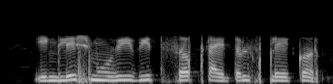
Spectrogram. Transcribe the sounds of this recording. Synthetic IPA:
iŋɡliɕmuʋiːʋit̪səb̚ʈajʈəlsplekəɾ

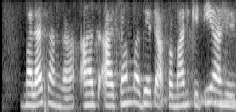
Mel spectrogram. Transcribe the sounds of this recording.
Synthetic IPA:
məlasaŋɡaad͡zasamːəd̪ʱjet̪a̰pəmankit̪iːaɦe

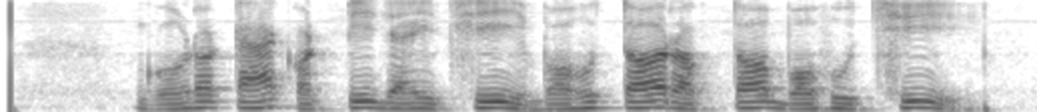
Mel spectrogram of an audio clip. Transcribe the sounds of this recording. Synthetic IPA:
ɡoɽɔʈakɔʈid͡ʒajt͡ʃʰibɔɦut̪ɔɾɔk̚t̪ɔbɔɦut͡ʃʰi

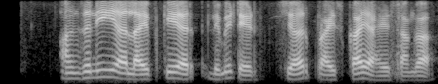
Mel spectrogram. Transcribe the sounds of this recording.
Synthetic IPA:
ə̃nd͡zənijalajfkejəɾlimiʈeɽ | ɕəəɾpɾajskajaɦesãŋɡa

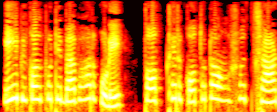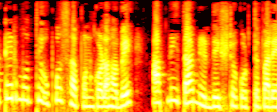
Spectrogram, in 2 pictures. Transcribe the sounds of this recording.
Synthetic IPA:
ejbikolpoʈibɛboɦaɾkoɾe | t̪ɔt̪ʰːeɾkɔt̪oʈaɔŋʃot͡ɕaɾʈeɾmod̪ʱːeupost̪ʰaponkɔɾaɦɔbe | apnit̪aɾniɾd̪iʃʈokoɾt̪epaɾen

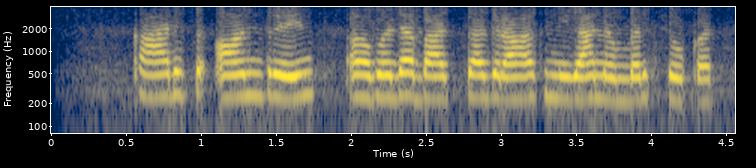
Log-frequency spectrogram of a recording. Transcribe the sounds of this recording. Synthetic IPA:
kaɾd͡zɔnɾeɳ | əɦməd̪abad̪̚t͡saɡɾaɦəkniɡanəmbəɾʃokət̪

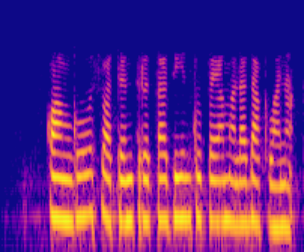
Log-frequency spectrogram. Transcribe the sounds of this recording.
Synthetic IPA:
kãŋɡosʋat̪ənt̪ɾət̪ad̪iːnkɾupəjaməlad̪akʰʋana

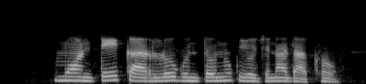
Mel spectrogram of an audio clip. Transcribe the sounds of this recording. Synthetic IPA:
mɔ̃ːɳʈeːkaːɾloːɡʊnt̪õːnũːkjoːd͡ʒnaːd̪aːkʰoː

